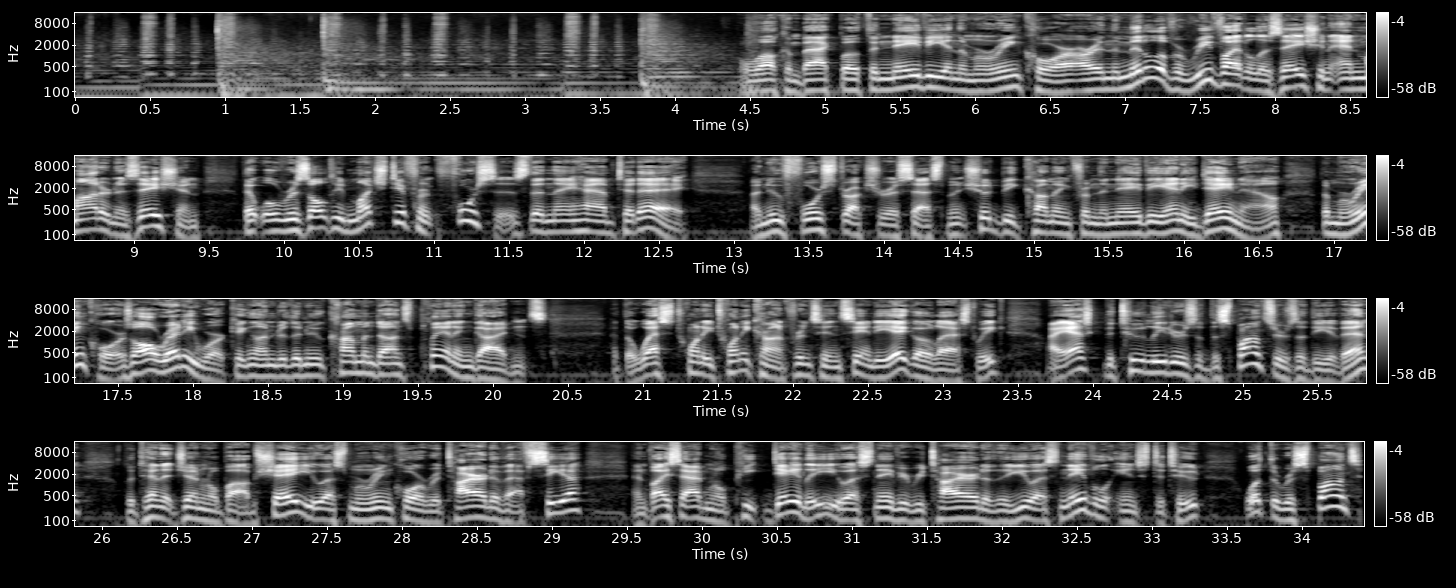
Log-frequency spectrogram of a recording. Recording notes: In a special two-part interview from the WEST 2020 conference.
